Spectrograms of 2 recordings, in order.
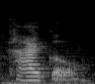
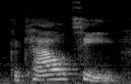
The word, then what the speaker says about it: Kakao T: the cacao tea cow I always want to say cargo but it's pronounced cacao cacao tea uh cacao tea is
